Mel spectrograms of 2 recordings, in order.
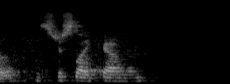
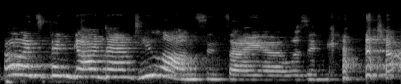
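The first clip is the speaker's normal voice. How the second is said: high, loud cry of self-exasperation; real exasperated outburst; 8 semitones higher, 7 dB louder than usual. Real, not acted. Expat forgetting Canada's provinces, loud exasperated outburst. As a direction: burst out high and loud after laughing. Laughing dismay at forgotten provinces.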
